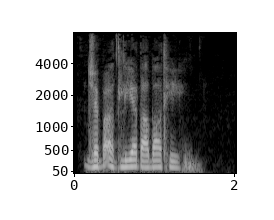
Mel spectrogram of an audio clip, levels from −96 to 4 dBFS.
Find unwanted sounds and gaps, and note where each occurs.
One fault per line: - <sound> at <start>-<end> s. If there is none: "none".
none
